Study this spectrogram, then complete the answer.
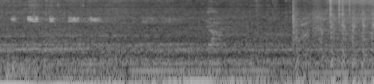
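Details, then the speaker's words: Car that won't start on gasoline: a few seconds of low, uneven churning with no clean catch. Crank-no-start traced to a large fuel leak at the fuel pump O-ring seal. "a ver qué estará molestando aquí en este carro arranca gasolina pero se le llega corriente vamos a ver Wow hay una fuga grande"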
